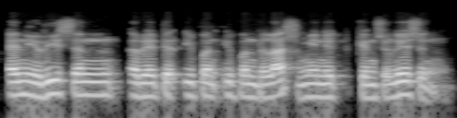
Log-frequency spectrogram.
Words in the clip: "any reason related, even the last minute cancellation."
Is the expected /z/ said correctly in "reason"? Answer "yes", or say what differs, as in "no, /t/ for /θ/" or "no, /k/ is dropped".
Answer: no, /s/ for /z/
